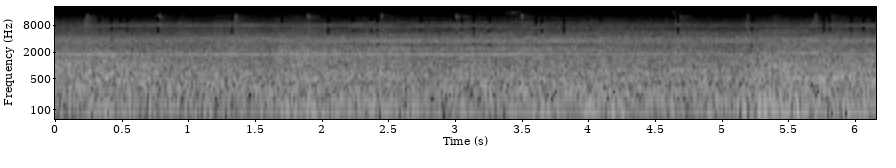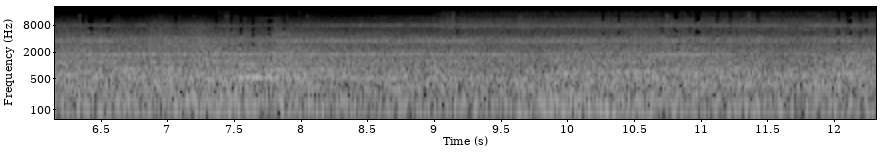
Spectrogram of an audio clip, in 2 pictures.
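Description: Steady machinery noise of a car assembly hall, with a few faint high whines held at one pitch over it.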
